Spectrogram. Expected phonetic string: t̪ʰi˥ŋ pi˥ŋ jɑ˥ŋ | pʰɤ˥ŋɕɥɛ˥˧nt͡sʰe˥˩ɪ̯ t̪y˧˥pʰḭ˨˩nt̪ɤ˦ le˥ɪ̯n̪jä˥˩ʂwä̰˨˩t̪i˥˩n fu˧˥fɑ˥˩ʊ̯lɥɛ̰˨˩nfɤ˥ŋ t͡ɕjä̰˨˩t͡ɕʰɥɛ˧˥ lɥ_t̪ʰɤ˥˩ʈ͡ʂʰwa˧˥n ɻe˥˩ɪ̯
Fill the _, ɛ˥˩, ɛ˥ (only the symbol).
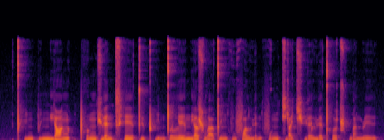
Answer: ɛ˥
